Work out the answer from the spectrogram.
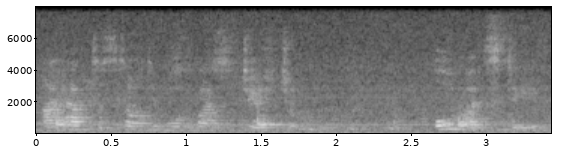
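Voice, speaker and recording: An actress playing a skeptical, clinical army psychiatrist in a live sci-fi radio play, questioning with authority. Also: female voice, fairly high pitch, normal speed, lightly acted. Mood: commanding. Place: live performance in a room at a convention. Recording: roomy, distant, noisy live convention stage recording.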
